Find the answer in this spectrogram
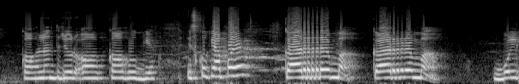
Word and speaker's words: कर्म: रहा है, ठीक है, रॉ का उच्चारण हो रहा है, तो वो क्या करेगा, उसके बाद वाले अक्षर पर रेफ का निर्माण करता है। इसलिए इसका उच्चारण क्या करते हैं, कर्म। देखिए, कर्म, कर्म।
